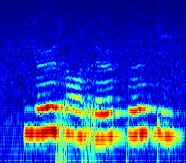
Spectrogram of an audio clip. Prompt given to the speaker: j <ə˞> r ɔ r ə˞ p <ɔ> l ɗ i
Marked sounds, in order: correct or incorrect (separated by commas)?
correct, incorrect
